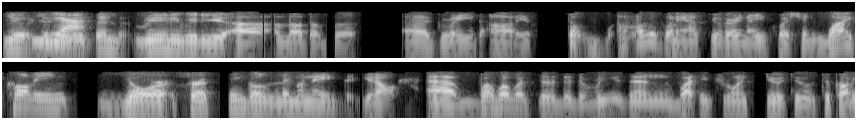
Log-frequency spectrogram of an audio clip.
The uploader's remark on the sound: On the phone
